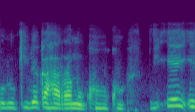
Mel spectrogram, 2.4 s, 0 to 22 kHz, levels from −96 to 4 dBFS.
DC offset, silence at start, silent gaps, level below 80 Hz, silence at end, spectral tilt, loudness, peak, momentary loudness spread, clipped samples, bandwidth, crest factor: under 0.1%; 0 s; none; -56 dBFS; 0 s; -8.5 dB/octave; -22 LUFS; -6 dBFS; 18 LU; under 0.1%; 7.8 kHz; 16 dB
